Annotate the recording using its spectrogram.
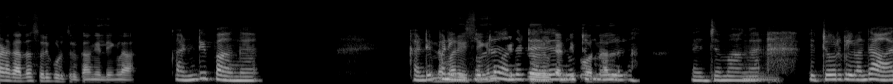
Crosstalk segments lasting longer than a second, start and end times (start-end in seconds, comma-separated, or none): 4.3-6.2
